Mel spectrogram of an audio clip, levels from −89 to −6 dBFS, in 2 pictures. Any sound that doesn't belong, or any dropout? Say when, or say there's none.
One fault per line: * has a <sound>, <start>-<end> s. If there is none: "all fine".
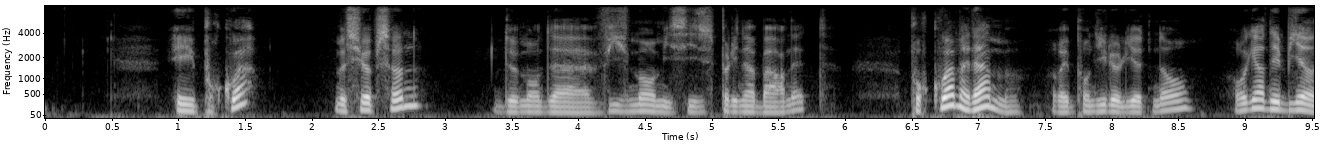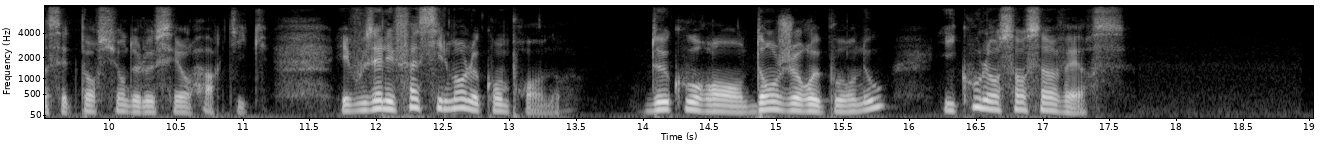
all fine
